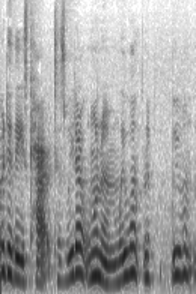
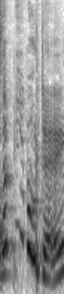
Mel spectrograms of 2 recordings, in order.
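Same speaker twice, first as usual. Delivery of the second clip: ordinary talk, nothing marked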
